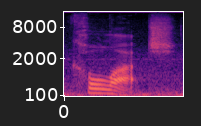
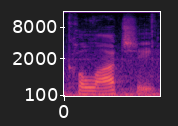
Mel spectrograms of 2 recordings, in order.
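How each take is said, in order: First: The word ends on a consonant sound. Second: The word ends with an extra vowel sound. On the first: The speaker calls it right. "it's actually kolach" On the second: The speaker calls it wrong. "not kolache"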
